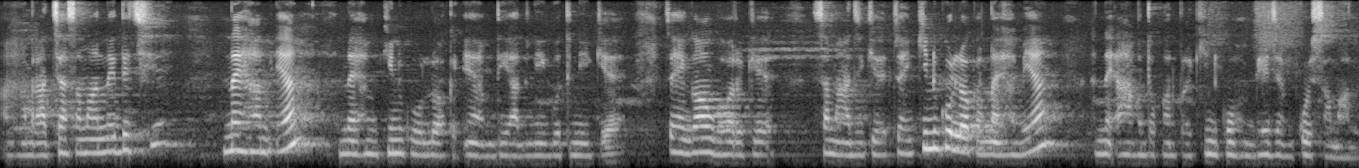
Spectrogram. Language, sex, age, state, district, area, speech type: Maithili, female, 30-45, Bihar, Samastipur, rural, spontaneous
